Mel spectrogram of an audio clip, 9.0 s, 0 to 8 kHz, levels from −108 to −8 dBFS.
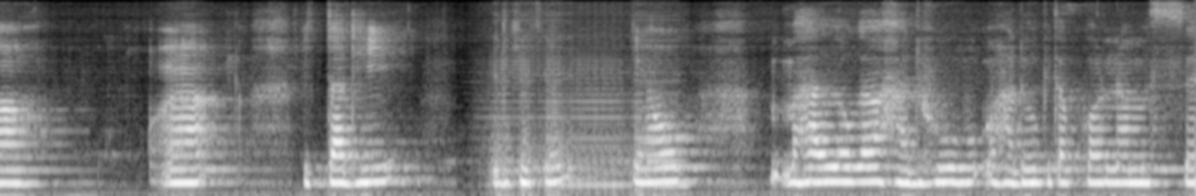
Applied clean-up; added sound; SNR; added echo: neural separator model SepFormer DNS4.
